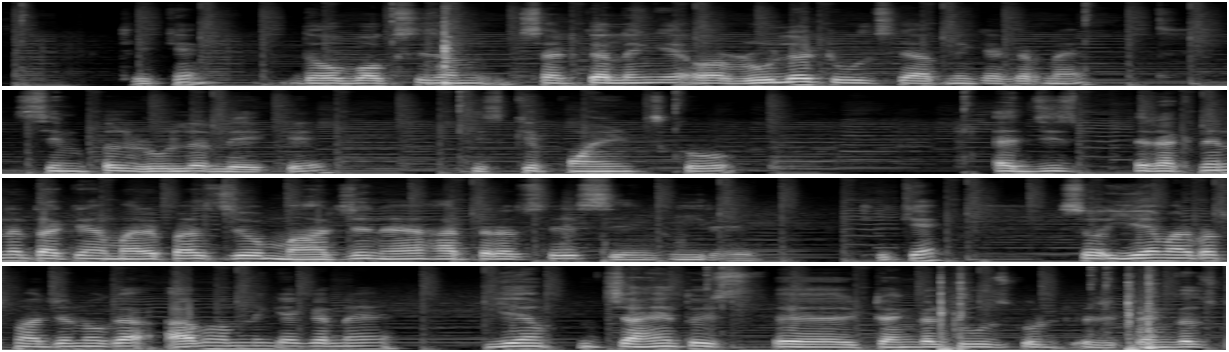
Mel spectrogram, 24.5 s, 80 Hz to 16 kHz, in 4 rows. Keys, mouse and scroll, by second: 0.5-2.1 alt+drag, 5.4 click, 5.5-8.6 drag, 21.9 click.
